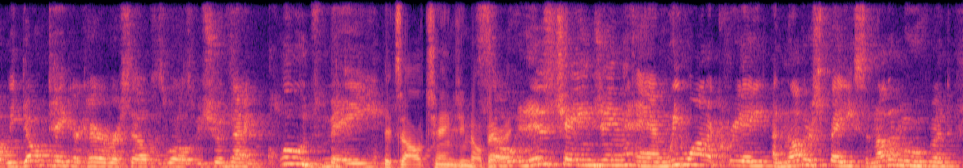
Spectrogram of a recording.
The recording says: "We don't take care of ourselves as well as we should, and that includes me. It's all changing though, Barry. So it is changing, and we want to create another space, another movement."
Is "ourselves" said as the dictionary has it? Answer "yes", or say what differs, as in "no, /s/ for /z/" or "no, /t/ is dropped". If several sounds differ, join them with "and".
yes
